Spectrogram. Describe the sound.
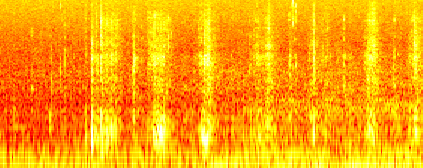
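Someone bites into food to taste it, giving a few faint, crisp crunches spaced about half a second apart, followed by softer chewing noise over a low steady background.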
